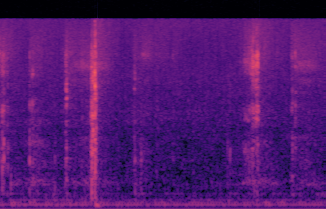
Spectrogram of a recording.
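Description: Collectible-card-game cards being handled and slid past one another: faint light clicks and brushing, with one sharper snap about a second in and a soft rustle near the end.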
